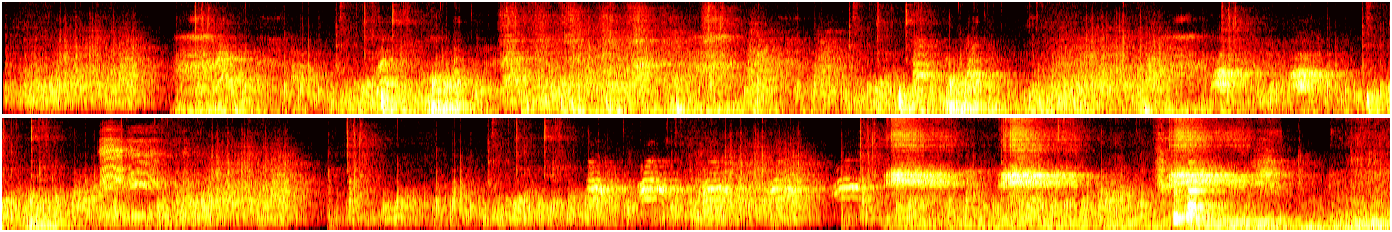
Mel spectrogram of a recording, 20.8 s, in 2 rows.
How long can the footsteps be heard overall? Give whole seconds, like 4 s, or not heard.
not heard.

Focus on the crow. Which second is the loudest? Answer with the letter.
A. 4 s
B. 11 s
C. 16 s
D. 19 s
D.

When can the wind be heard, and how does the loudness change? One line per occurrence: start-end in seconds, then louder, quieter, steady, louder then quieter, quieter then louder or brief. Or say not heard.
0.0-20.7 steady.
